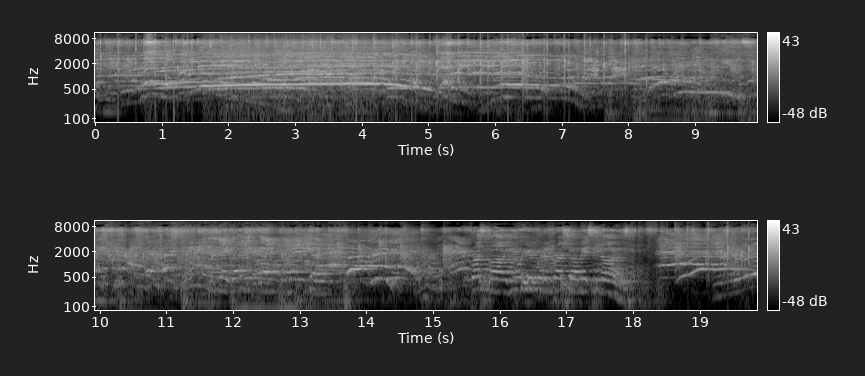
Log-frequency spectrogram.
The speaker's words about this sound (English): So I need you to clap your hands and make some noise. Clap your hands and make some noise.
